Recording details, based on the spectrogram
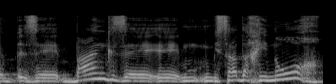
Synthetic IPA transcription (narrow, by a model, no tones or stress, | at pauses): zɛbaŋkzɛ | misʁad̪aχinuχ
